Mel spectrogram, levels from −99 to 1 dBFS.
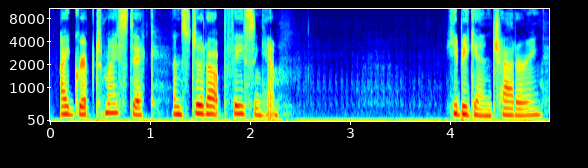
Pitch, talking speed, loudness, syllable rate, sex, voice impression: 215 Hz, 145 wpm, -18 LUFS, 5.7 syllables/s, female, very feminine, young, slightly adult-like, very thin, tensed, slightly powerful, very bright, hard, clear, fluent, very cute, intellectual, refreshing, slightly sincere, slightly calm, very friendly, reassuring, slightly wild, very sweet, lively, kind, slightly intense, slightly sharp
